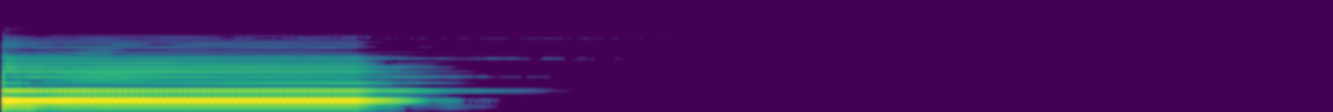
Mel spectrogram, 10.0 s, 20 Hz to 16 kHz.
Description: X_Grain-D#3-pp.wav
